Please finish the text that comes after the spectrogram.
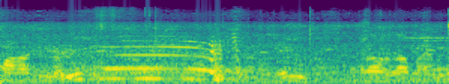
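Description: Cattle moo loudly and repeatedly at a busy rural livestock market in Yaragatti, with long drawn-out calls rising and falling over steady crowd chatter and background talk.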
